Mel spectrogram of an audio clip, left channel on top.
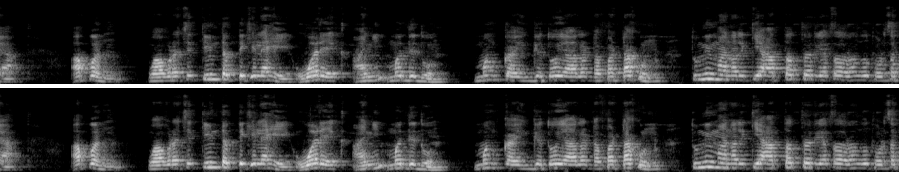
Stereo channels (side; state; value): both; normal; correlation 0.66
